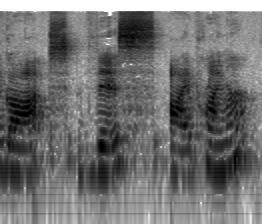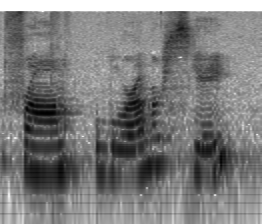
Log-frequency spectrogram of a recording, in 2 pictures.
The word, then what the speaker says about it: Laura Mercier: I got this eye primer from Laura Mercier, as I was corrected when I tried to call it Laura Mercier.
